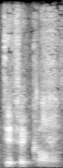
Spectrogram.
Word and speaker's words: difficult: You know, I hear a lot of people try to say this word, but if your pronunciation is not correct, it kind of sounds like this. Difficult. Difficult. That's not correct. You really need a strong F.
